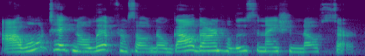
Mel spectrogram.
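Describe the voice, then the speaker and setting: A woman voicing a tiny, self-pitying, hard-drinking cowboy man with a put-on Texas drawl and a rough edge. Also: on the high side, normal speed, bright, forceful tone. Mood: aggrieved. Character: crying drunk tiny Texan cowboy man.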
